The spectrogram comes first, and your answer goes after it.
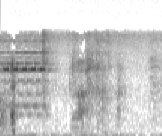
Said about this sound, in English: That's just a phone.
